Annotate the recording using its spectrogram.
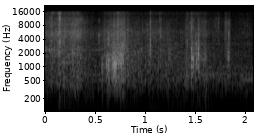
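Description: A few footsteps through low ground plants and leaf litter on the forest floor, heard as short rustles and soft crunches underfoot.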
